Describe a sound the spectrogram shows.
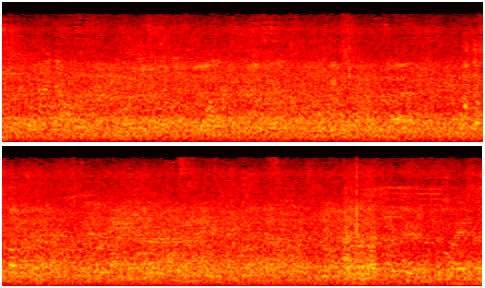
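A man and a woman talk calmly close by.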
